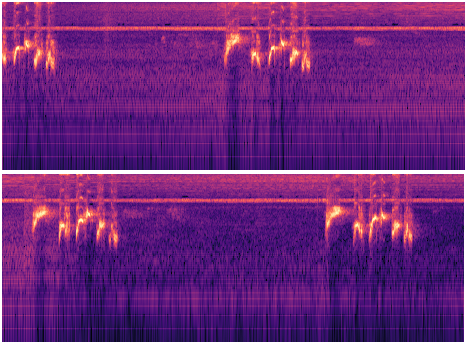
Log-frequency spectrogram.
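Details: Red-whiskered bulbul in competitive morning song, a lure recording for training: short, bright warbled phrases of about five slurred notes, repeated roughly every three seconds, with a steady high electronic tone and low background hum.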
